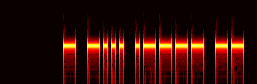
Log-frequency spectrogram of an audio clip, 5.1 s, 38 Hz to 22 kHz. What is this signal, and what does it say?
Morse code, heard as a keyed tone, about 15 wpm, 700 Hz. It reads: TB1M
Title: DXCC-100 Call Signs - 4 Characters - 15wpm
